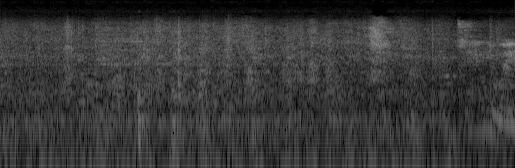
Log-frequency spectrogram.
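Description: A scenic train running from Cairns up to Kuranda rolls along with steady rumble and rhythmic clickety-clack of the wheels, heard from on board under faint background voices.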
